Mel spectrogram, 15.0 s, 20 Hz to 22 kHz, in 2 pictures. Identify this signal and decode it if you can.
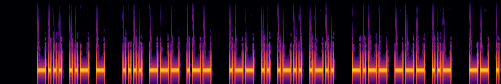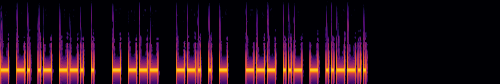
Morse code, heard as a keyed tone, about 30 wpm, 700 Hz. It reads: BUT HOW WILL YOU MANAGE TO GET OUT?
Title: Sentences from Top 1400 Words 30wpm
